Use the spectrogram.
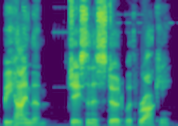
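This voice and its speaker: A man's voice: sits low, steady tone, normal speed, dry recording, natural voice. A man narrating a superhero audio drama in a scripted storytelling style. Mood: measured. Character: male narrator of a superhero adventure.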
